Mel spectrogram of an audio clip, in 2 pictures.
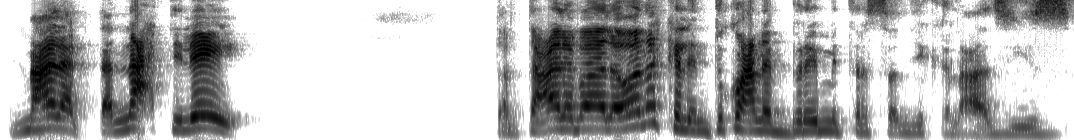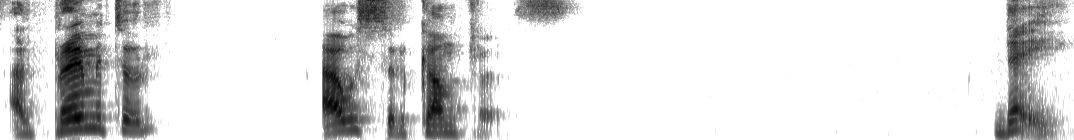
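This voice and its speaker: A man with an Egyptian Arabic accent teaching a lively physics lesson, quizzing and teasing his students and mixing English terms into his speech. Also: high-pitched, a little fast, pauses often.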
